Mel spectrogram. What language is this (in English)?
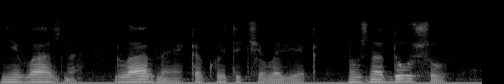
Russian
